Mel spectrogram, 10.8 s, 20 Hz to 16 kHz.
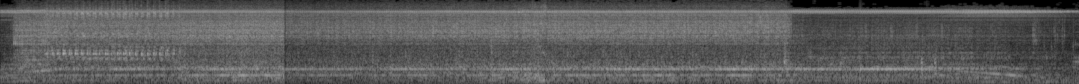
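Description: Metal lathe spindle spinning up with a rising whine to about 1000 rpm and running steadily, with a twist drill in the tailstock chuck cutting through the workpiece for the first few seconds, then the spindle winding down with a falling whine near the end.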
